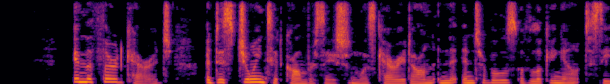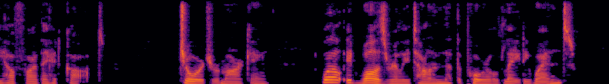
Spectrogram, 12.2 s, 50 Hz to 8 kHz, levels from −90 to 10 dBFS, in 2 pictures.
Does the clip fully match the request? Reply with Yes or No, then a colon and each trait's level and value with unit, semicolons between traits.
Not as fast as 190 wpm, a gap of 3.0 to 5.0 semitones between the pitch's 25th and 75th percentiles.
Yes: average, 175 wpm; average, 4.0 semitones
